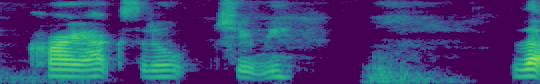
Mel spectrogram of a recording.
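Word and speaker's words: craic: So, then we have I think it's pronounced kryak, so don't shoot me.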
